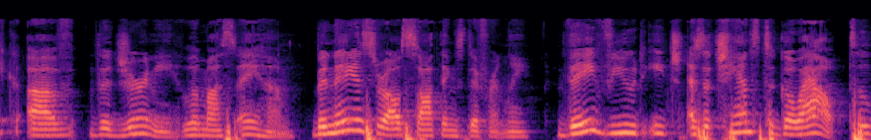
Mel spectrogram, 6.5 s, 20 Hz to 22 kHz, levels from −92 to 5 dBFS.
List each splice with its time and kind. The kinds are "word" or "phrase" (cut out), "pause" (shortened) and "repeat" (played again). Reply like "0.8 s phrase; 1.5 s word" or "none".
2.3 s pause; 4.1 s pause; 5.2 s word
